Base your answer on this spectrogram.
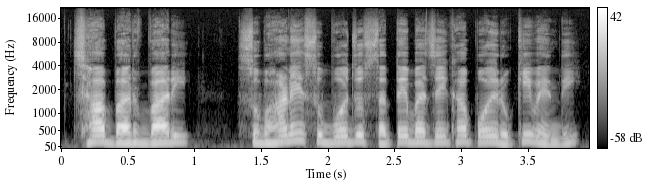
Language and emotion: Sindhi, neutral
